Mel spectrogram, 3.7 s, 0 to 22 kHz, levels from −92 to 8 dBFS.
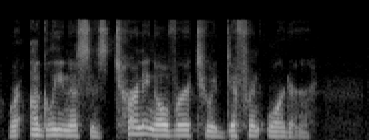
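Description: In this speech clip, the sender's voice detector likely stopped transmission after "over to a different", so from 3.21 to 3.70 s comfort noise replaces the real background with steady, featureless hiss, shifting the background level by about 6 dB.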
